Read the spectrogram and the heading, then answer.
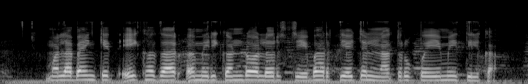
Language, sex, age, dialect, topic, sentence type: Marathi, female, 41-45, Standard Marathi, banking, statement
